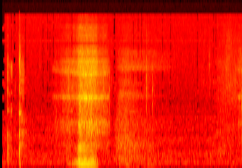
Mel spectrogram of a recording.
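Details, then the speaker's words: Pet dog snoring loudly during a live stream, likened to an excavator: one loud, deep, rumbling snore on an in-breath, then quieter breathing in a small room. "옆집 아니고요 옆집 아니고 호야 코고는 소리예요네"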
